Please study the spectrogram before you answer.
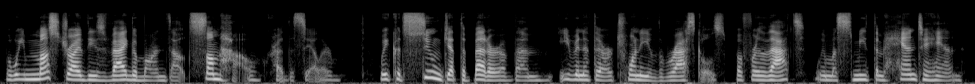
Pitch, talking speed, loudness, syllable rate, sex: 205 Hz, 230 wpm, -20 LUFS, 5.6 syllables/s, female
